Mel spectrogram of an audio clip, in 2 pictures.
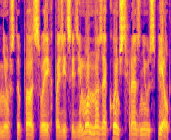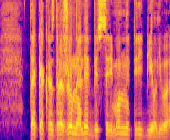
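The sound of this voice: The passage is read in an unforced reading voice.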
